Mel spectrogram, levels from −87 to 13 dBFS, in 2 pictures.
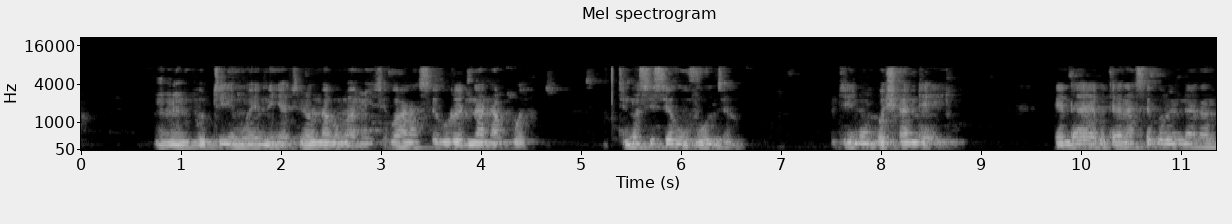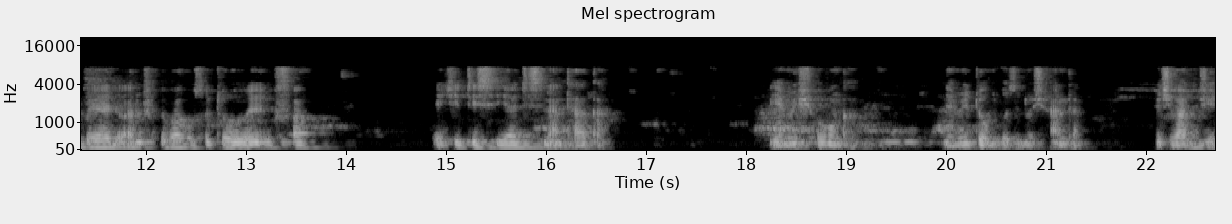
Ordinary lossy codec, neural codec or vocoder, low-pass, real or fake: MP3, 64 kbps; none; 7.2 kHz; real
